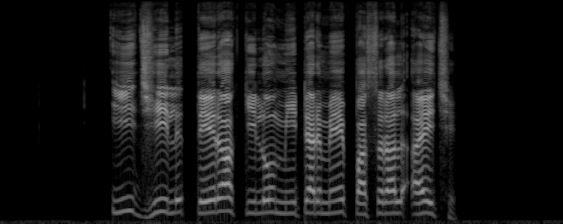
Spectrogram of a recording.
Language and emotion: Maithili, neutral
